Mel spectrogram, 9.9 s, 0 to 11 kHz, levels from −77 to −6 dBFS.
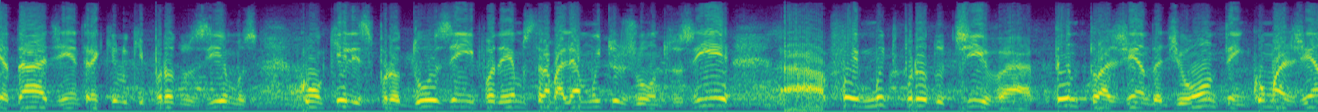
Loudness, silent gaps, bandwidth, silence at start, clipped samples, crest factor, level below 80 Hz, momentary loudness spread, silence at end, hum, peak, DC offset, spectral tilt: -14 LUFS; none; 10.5 kHz; 0 s; under 0.1%; 12 dB; -46 dBFS; 4 LU; 0 s; none; -2 dBFS; 2%; -3 dB/octave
